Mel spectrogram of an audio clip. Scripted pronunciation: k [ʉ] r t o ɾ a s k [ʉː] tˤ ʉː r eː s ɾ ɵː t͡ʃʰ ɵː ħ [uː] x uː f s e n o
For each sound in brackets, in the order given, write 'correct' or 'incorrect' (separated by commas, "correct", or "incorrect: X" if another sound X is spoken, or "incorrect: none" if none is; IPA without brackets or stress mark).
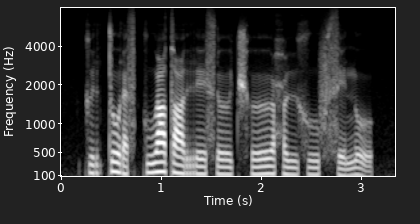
correct, incorrect: uː, incorrect: ʉː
